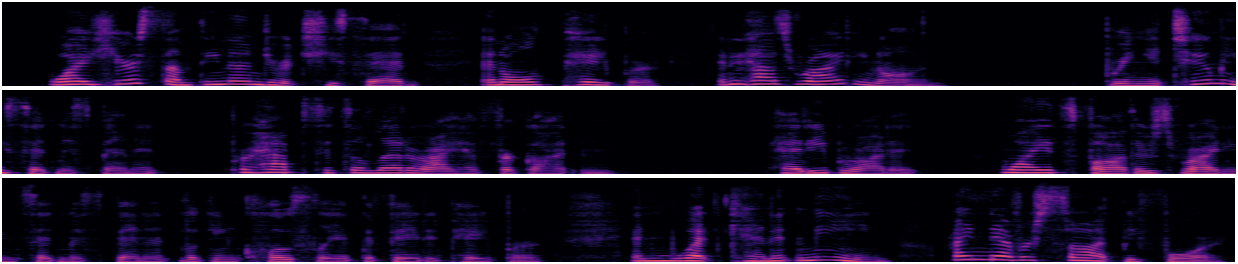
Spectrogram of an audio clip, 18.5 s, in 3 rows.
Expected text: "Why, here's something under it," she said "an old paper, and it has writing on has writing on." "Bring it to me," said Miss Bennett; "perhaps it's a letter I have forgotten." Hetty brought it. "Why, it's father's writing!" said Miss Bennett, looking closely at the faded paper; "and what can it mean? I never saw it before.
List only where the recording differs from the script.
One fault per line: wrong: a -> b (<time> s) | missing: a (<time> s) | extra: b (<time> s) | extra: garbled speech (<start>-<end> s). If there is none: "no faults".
missing: has writing on (4.7 s)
